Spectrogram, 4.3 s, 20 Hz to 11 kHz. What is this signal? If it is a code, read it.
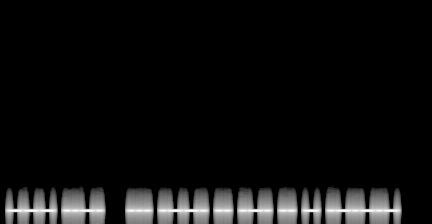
Morse code, heard as a keyed tone, about 30 wpm, 700 Hz. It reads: OF SPIRIT.
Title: Sentences from Top 1400 Words 30wpm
